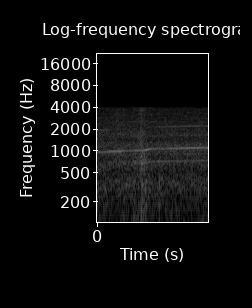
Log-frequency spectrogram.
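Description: Faint steady hiss with a thin, high whine that holds its pitch, creeping slightly upward, and a single soft tick about a second in.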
